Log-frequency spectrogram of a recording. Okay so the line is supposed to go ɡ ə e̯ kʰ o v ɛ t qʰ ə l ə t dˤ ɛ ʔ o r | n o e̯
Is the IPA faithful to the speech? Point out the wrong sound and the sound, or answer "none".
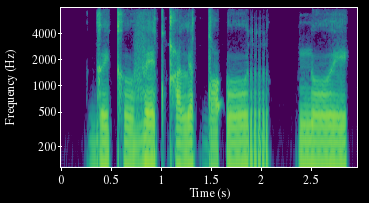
none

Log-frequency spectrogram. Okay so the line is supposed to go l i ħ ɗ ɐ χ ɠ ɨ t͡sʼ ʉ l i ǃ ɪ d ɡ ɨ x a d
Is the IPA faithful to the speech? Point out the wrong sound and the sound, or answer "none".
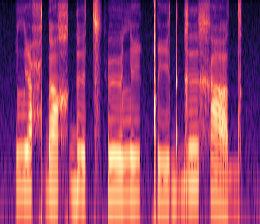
ɪ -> i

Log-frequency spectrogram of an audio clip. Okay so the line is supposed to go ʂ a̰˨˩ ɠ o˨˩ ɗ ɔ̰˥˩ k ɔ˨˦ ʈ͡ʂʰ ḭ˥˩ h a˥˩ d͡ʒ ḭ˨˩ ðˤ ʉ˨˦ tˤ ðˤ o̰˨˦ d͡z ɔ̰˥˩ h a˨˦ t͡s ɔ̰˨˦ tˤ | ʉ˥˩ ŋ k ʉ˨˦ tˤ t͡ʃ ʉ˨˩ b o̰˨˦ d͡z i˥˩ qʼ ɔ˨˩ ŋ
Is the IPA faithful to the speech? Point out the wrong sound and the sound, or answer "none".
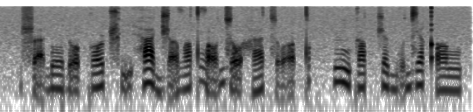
none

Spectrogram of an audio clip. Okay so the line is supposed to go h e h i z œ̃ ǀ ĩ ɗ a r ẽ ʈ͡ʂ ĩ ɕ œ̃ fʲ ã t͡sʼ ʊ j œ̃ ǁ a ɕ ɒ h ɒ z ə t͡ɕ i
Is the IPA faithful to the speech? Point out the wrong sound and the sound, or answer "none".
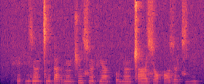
ə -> œ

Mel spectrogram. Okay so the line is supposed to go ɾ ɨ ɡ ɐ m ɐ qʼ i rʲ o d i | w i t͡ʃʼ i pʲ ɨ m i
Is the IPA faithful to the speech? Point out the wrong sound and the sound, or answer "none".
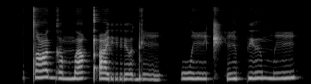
ɾ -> tˤ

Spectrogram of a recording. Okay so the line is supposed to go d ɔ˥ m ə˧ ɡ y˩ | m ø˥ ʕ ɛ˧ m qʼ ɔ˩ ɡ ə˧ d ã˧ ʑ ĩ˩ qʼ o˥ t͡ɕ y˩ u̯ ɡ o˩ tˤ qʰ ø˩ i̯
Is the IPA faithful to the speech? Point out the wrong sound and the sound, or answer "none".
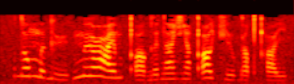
ĩ˩ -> ĩ˧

